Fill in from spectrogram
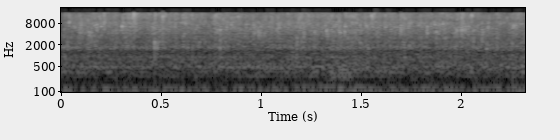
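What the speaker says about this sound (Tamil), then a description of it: "இப்போ பார்த்தீங்கன்னா தக்காளி நல்லா வதங்கிடுச்சு" Chopped tomatoes sauté in an oiled pan for a mango, poppy seed and jackfruit seed curry, giving a steady, soft sizzle that carries evenly through the whole moment.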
